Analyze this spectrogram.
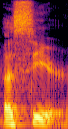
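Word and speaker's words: Æsir: was considered a goddess who dwelled amongst the Aesir, how do you say that? Aesir, okay.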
